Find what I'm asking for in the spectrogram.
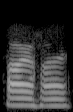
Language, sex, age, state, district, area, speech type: Assamese, female, 45-60, Assam, Dhemaji, rural, conversation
